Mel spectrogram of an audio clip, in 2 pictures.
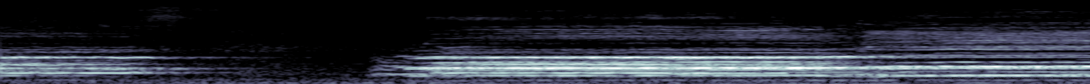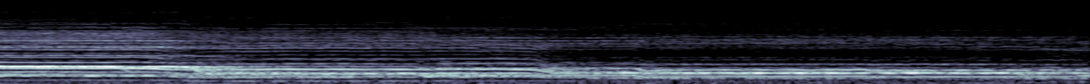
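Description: A choir singing slow, held chords. About a second in the singing stops for roughly a second, then comes back louder, and the chords step down in pitch towards the end.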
